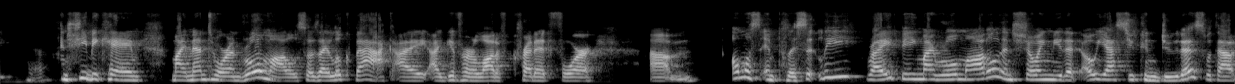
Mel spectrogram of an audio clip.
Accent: Kuwait; also born or lived in Cairo, Egypt; we grew up in Kuwait, like born in Cairo, but my parents moved to Kuwait for work.

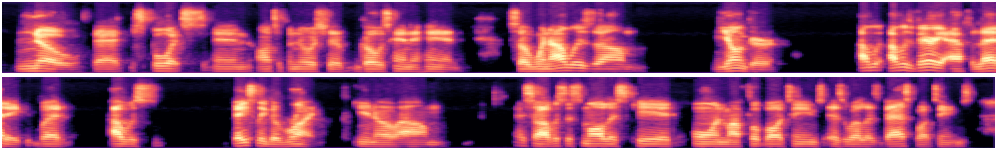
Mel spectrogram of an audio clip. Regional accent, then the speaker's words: Hampton, Virginia, United States; I'm from Hampton, Virginia. I grew up in a rough environment, but nurturing environment.

